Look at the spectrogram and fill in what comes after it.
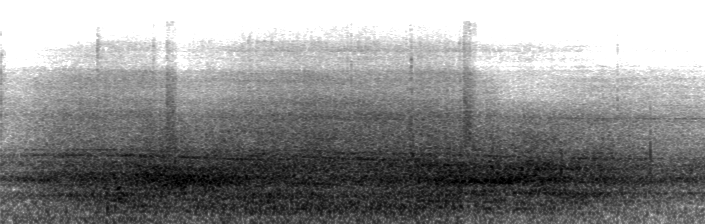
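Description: A Régiolis regional passenger train running past at speed: a steady rush of wheels on rail that swells over the first couple of seconds, holds, and fades away near the end.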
